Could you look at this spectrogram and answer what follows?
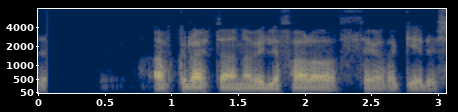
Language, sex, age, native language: Icelandic, male, 15, Icelandic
